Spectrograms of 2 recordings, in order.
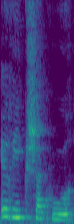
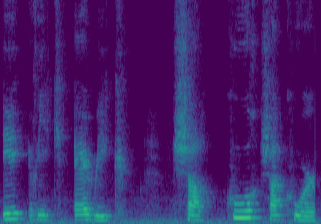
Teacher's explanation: Final C is pronounced, final R is pronounced.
